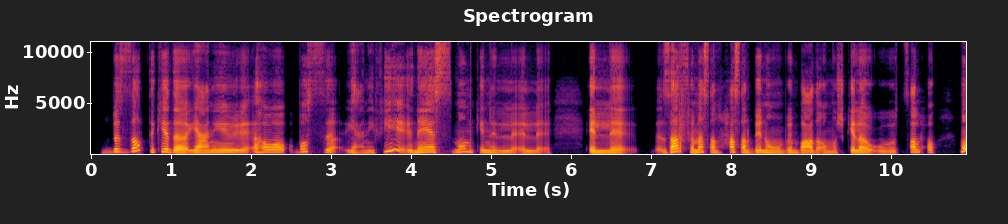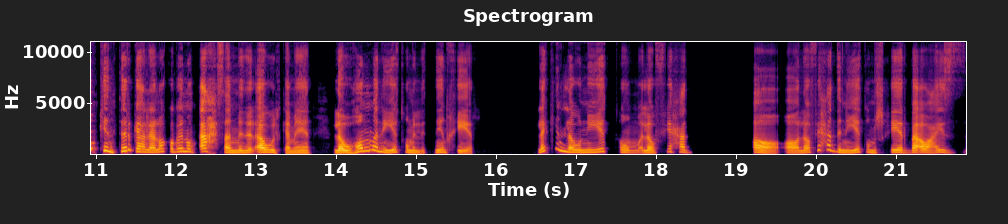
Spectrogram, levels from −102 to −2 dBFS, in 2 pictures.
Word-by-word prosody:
بالضبط 255 - -1
كده، 220 -8 +4
يعني 200 +2 +1 0.4
هو 230 +1 +2
بُصّ 270 +3 -8 0.2
يعني 185 0 -8
في 285 - -11 0.4
ناس 230 0 0
ممكن 225 -3 -3
ال 175 -2 -5
ال 170 -1 -7 0.5
ال 175 -2 +2 0.4
ظرف 245 +4 +4
مثلًا 220 0 0
حصَل 235 -1 +1
بينهم 190 +1 0
وبين 175 +2 -5
بعض 185 -1 +2
أو 170 0 -5
مشكلة 170 +2 0
واتصالحوا 170 +10 -4 0.3
ممكن 335 - +2
ترجَع 310 -5 +3
العلاقة 260 +5 +1
بينهم 290 -1 -1
أحسن 250 -7 +4
من 195 -1 0
الأول 215 +2 +5
كمان 170 +1 -3 0.3
لو 195 0 +7
هُم 315 - +2
نيّتهم 215 -3 -1
الاتنين 190 +6 -5
خير، 355 - -4 0.8
لكن 385 -9 -1
لو 225 0 +3
نيّتهم 220 - -4
لو 185 0 +1
في 275 +10 -11
حد 245 -6 -3 0.8
آه، 160 - +4
آه، 170 -1 +2
لو 200 +5 -1
فيه 435 - -8
حد 440 - -4
نيّته 215 +4 -2
مش 190 -3 -7
خير 220 -2 -1
بقى 195 +2 +4
وعايز 185 0 -3
210 Hz, 135 wpm, -23 LUFS, 180-240 Hz, 0.8 s, لو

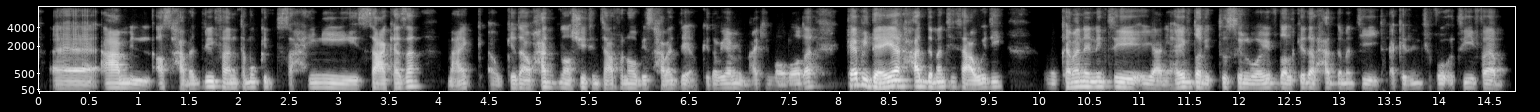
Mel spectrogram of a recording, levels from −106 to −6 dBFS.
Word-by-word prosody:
آآ، 90 -1 +1
أعمل 110 -3 +4
اصحى - - -2
بدري 105 +7 -1
فأنت 110 -4 -2
ممكن 120 +2 -4
تصحيني 110 -3 -4
الساعة 100 +1 +3
كذا 110 +7 0 0.3
معاك - - -5
أو 85 - -10
كده، 100 +3 -2
أو 95 - +1
حد 115 -1 0
نشيط 105 +2 -2
أنتِ 105 - -7
عارفة - - -2
إن 100 - -4
هو 100 - -1
بيصحى 100 +1 -4
بدري - - -3
أو - - -15
كده 95 - -9
ويعمل 105 -1 -2
معاكِ 100 +2 -9
الموضوع 95 +2 -3
ده 130 +5 -1 0.3
كبداية 150 -5 +8
لحد 135 -4 +4
ما 125 - +3
أنتِ 125 0 -3
تتعودي، 120 +2 +1 0.4
وكمان 115 +5 0
إن 130 -1 +4
أنتِ 125 0 -2
يعني 105 -6 +1
هيفضل 120 -1 +2
يتصِّل 115 +2 -4
وهيفضل 105 +1 0
كده - - -1
لحد - - -4
ما 105 - -3
أنتِ 105 - -14
يتأكد 95 0 -7
إن 100 - -9
أنتِ 110 0 -9
فقتِ 110 +1 -7 0.3
ف - - -11
110 Hz, 195 wpm, -24 LUFS, 100-120 Hz, 0.4 s, كبداية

